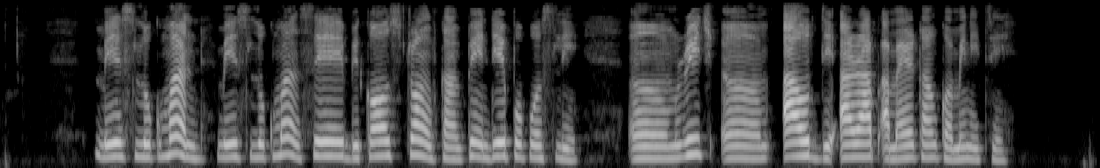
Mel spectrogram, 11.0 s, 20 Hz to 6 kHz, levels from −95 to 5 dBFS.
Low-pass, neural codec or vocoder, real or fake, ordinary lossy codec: 5.4 kHz; codec, 16 kHz, 16 kbps, FreqCodec, larger model; fake; none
